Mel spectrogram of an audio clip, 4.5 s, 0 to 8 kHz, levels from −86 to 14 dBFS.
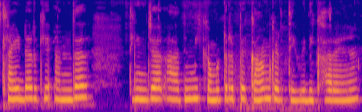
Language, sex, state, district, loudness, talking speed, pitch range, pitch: Hindi, female, Jharkhand, Deoghar, -14 LUFS, 185 wpm, 230-255 Hz, 245 Hz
